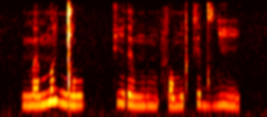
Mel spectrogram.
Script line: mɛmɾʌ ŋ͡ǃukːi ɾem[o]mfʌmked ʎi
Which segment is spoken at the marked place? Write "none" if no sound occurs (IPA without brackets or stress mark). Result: o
